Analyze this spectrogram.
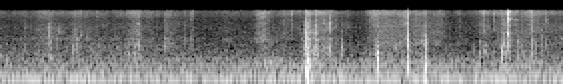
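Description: Handling noises: a series of short knocks and clicks as gloved hands move a sealed card box and a black cloth, the sharpest about three seconds in, over a steady low hum.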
